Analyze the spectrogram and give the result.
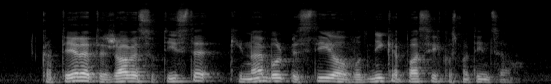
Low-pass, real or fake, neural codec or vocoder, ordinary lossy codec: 19.8 kHz; real; none; none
